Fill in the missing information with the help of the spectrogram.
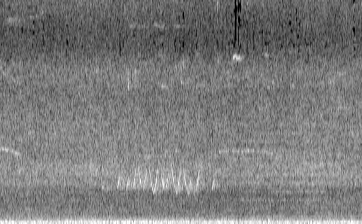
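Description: Dense road traffic of scooter-type motorcycles and cars passing close by, a steady low engine rumble. A brief high warbling tone sounds over it a couple of seconds in.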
